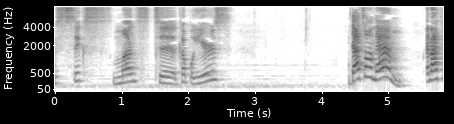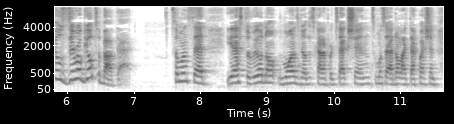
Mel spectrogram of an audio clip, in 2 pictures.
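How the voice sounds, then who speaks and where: A woman's voice: medium pitch, fairly bright tone. A woman in her forties hosting a casual live stream, talking emphatically to viewers and reading out their comments. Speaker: host of a live stream and self-mastery coach. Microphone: phone.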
